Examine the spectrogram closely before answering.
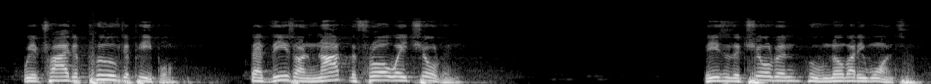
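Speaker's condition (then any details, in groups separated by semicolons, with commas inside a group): No condition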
